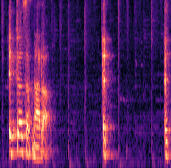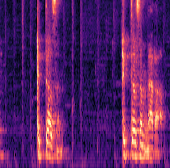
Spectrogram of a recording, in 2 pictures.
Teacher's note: when spoken quickly the t is often not fully pronounced either the air is not released after the sound so instead of t the air is caught and then you move quickly to the next sound · the vowel sound relaxes and it becomes the schwa sound uh and when spoken quickly the t is often not fully pronounced either the air is not released after the sound so instead of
